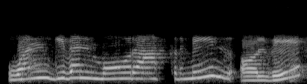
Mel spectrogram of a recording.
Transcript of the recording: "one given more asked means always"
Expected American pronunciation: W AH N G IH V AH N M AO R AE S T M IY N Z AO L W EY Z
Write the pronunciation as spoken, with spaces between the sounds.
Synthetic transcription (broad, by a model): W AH N G IH V AH N M AO R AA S T M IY Z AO L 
